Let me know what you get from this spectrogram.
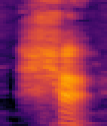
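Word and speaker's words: ح: So there's ha and there's ha. So the softer ha and the sharper ha. This is the sharper one. So this is ha.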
